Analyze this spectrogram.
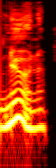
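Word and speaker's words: ن: Iraq they began putting the Arabic letter of n uh which is uh pronounced noon on the homes and businesses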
